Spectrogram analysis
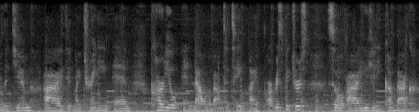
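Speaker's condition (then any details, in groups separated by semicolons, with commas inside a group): No condition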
